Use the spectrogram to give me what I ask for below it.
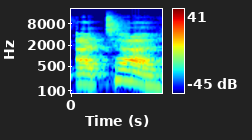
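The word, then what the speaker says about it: אתה: So the vowels are patah and then kamat. Okay, this is a short a and a long a. It's patah and kamat. Right, then it's ata. It's like this, ata.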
